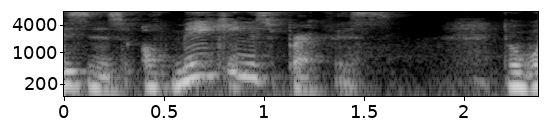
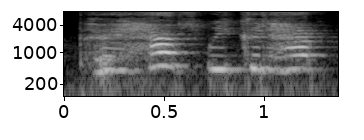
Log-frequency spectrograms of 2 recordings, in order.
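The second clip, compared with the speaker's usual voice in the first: high, polite little mouse; small hopeful mouse asking sweetly; 12 semitones higher than usual. Acted. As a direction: mouse proposes tea to the bear. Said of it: "said the mouse".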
